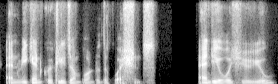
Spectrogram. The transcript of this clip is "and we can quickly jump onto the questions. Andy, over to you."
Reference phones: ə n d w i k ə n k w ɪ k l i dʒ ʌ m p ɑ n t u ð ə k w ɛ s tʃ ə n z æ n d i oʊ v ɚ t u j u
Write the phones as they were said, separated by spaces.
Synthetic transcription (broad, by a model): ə n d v i k ə n k w ɪ k l i dʒ ʌ m p ɑ n t u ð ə k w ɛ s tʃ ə n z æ n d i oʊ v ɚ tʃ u j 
